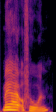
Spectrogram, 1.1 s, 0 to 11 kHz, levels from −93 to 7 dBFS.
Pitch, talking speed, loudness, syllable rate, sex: 220 Hz, 225 wpm, -16 LUFS, 6.9 syllables/s, female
